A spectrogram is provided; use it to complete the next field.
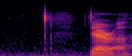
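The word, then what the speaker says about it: Daraa: to that he gets captured at uh dara dara and um that's how you pronounce it and uh basically what was their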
